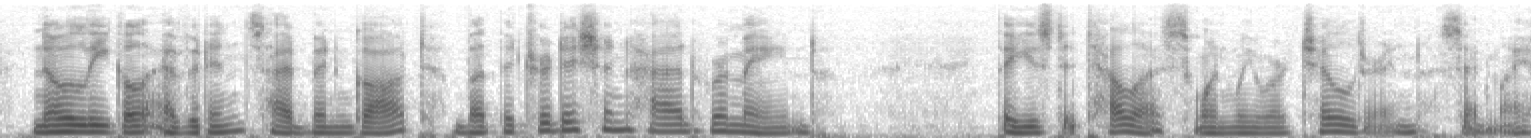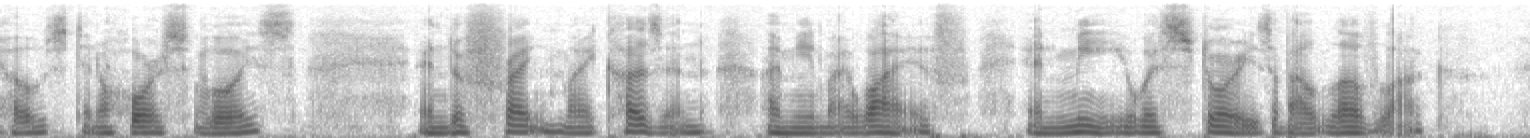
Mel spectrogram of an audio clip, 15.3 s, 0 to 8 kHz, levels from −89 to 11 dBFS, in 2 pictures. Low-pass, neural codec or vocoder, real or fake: 7.2 kHz; codec, 16 kHz, 16 kbps, FunCodec, trained on LibriTTS, 50 frames a second; fake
